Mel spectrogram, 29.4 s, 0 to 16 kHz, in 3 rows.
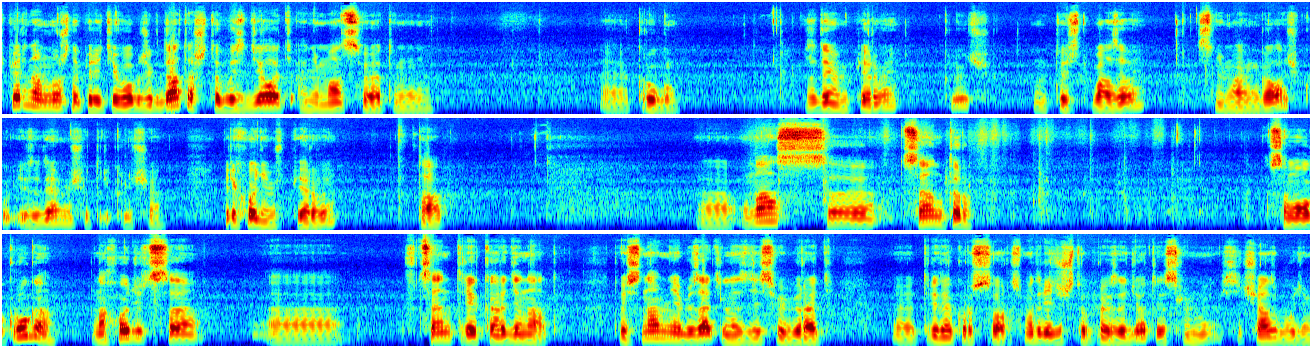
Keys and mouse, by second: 0.5-4.9 drag, 5.9-14.3 drag, 12.7 Tab, 17.0-19.1 drag, 28.2 a, 28.6 a.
